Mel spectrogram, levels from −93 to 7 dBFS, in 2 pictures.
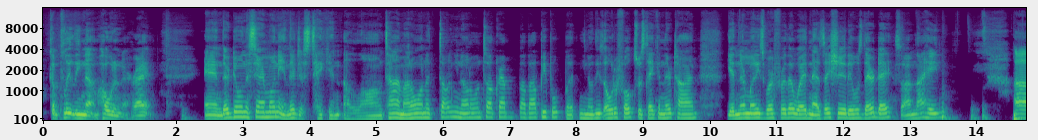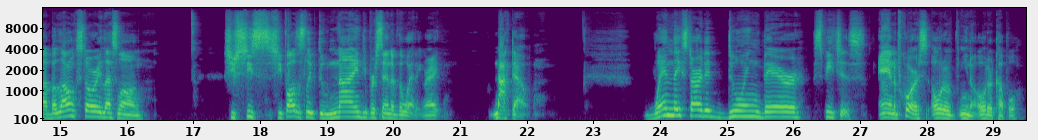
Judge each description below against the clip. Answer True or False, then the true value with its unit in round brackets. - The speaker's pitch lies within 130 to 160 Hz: True (140 Hz)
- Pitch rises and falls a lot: False (4.1 semitones)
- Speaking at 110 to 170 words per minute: False (190 wpm)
